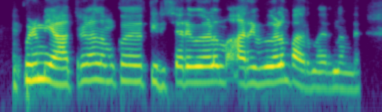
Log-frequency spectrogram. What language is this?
Malayalam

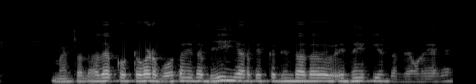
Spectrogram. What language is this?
Punjabi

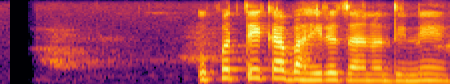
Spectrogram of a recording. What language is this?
Nepali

